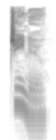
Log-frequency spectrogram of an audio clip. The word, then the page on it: genu: American English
